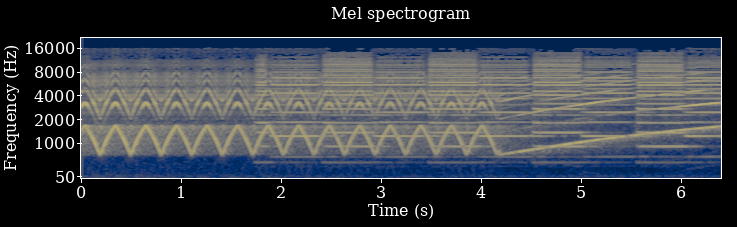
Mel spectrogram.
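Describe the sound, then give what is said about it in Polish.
Emergency vehicle siren blaring loudly on its own, first a fast warbling yelp that swings rapidly up and down, then switching to slower rising wails that sweep upward repeatedly. “Chociaż mówię, my mamy bardzo głośne sygnały, my mamy naprawdę dużo głośniejsze sygnały od policji.”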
